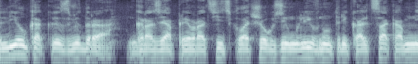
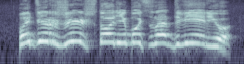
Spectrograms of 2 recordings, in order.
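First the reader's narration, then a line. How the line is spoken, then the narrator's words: Shouting. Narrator (Russian): крикнул Эдди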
